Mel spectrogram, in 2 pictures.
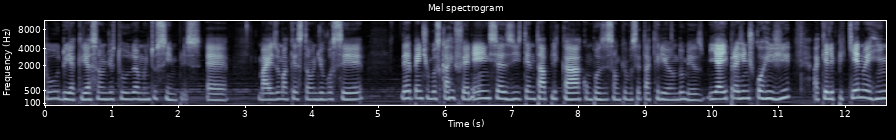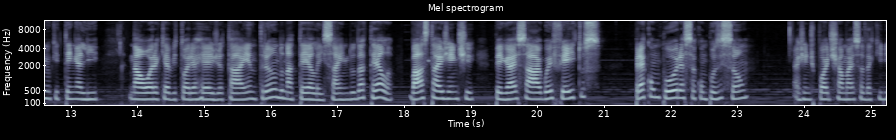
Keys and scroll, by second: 13.5 space.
